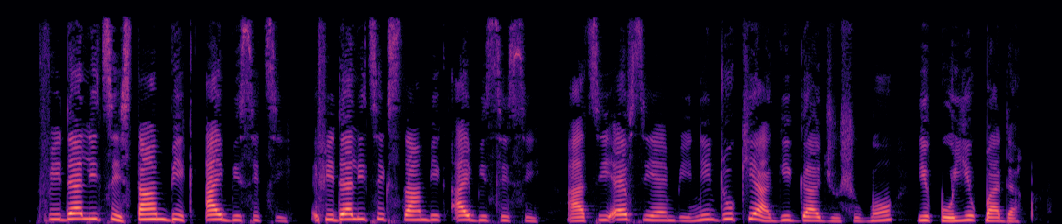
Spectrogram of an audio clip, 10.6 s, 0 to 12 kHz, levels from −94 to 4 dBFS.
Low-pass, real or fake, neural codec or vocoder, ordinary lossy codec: 10.8 kHz; real; none; MP3, 64 kbps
